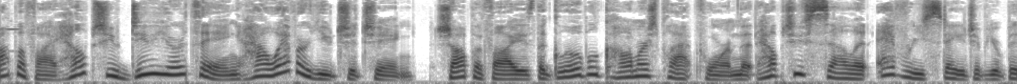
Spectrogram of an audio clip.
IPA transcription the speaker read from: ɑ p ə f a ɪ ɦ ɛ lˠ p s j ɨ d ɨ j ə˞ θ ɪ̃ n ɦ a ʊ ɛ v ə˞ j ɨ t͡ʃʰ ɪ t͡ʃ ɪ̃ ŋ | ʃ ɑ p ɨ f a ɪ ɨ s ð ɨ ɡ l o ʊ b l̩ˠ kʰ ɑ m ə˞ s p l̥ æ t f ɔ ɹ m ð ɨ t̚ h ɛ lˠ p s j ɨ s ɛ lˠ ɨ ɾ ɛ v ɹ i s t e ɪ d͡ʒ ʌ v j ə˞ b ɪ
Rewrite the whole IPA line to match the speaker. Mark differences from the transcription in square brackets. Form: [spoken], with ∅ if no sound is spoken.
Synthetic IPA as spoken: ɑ p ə f a ɪ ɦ ɛ lˠ p s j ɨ d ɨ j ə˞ θ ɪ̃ [ŋ] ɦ a ʊ ɛ v ə˞ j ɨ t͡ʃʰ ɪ t͡ʃ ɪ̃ ŋ | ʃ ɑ p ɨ f a ɪ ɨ [z] ð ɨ ɡ l o ʊ b l̩ˠ kʰ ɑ m ə˞ s [pʰ] l̥ æ t f ɔ ɹ m ð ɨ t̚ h ɛ lˠ p s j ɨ s ɛ lˠ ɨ ɾ ɛ v ɹ i s t e ɪ d͡ʒ ʌ v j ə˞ b ɪ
